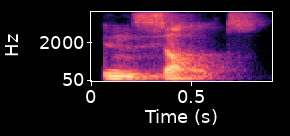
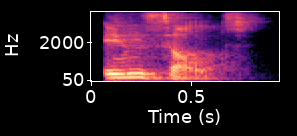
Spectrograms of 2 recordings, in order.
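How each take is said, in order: First: "Insult" as in-SULT; the verb insult, end-stressed; second-syllable stress. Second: "Insult" as IN-sult, pitched high; the noun insult, front-stressed; first-syllable stress. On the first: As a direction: hit the final syllable of Insult. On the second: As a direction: hit the opening syllable of Insult. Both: Shown as a demonstration.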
